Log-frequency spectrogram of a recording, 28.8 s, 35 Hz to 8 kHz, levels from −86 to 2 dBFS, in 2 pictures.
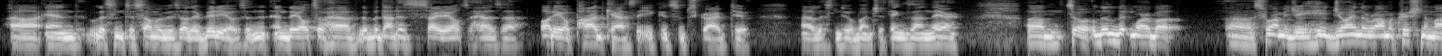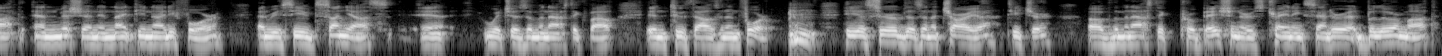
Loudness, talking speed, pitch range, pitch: -16 LUFS, 170 wpm, 105-125 Hz, 115 Hz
